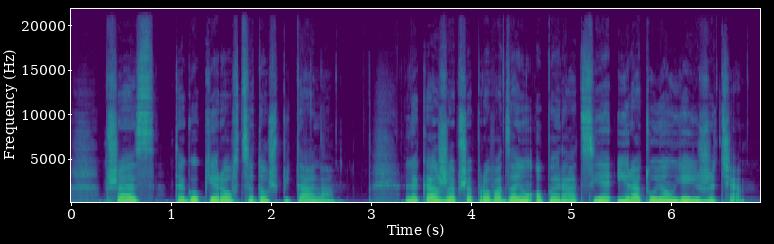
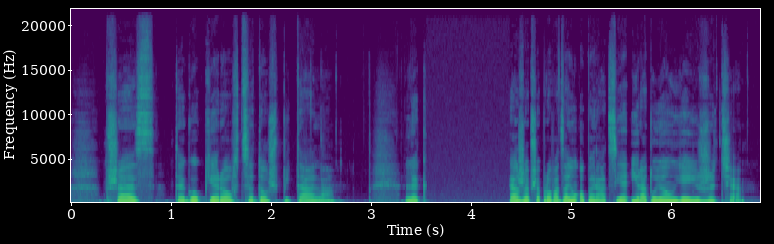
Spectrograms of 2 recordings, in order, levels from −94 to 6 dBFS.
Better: first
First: none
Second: audio freezing; at 3.5 s for 1 s

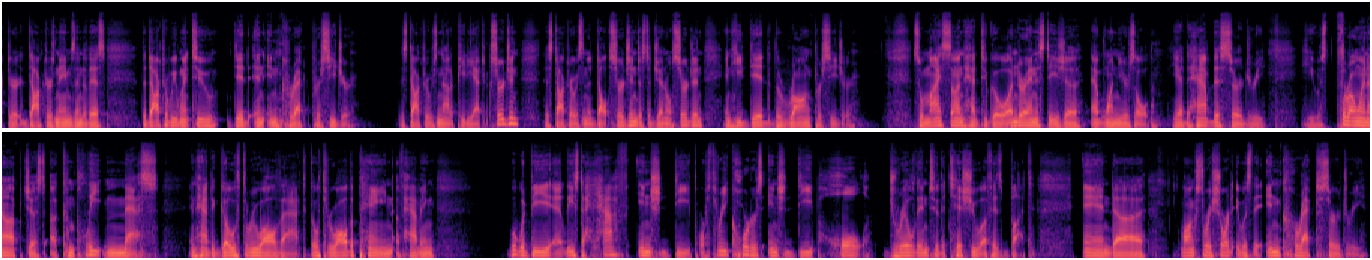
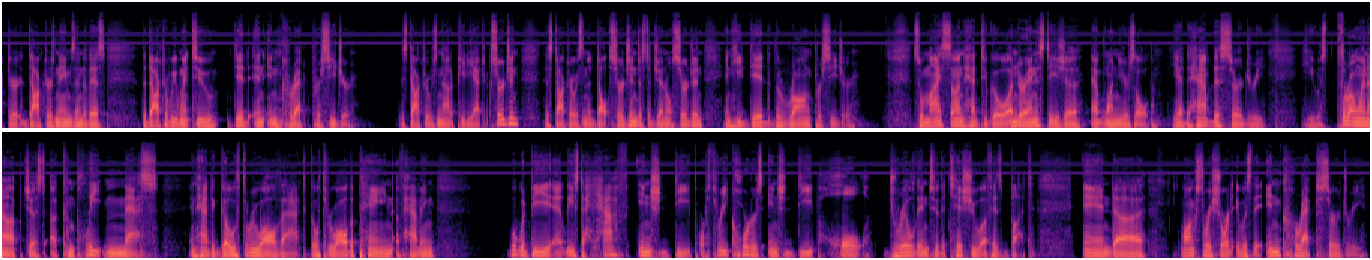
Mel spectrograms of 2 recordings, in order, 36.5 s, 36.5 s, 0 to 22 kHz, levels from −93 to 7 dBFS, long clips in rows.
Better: first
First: none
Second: high-pitched whine; faint; throughout; 5.5 kHz, 30 dB below the speech

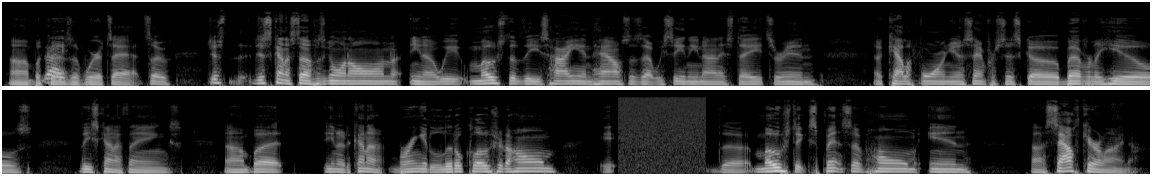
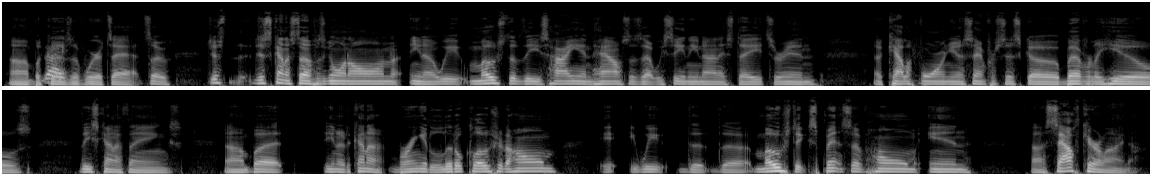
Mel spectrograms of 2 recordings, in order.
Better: second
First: audio cutting out; filled with static; at 18 s for 1 s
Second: none

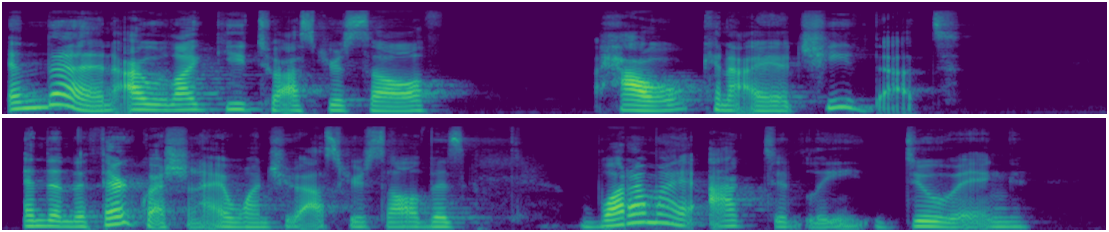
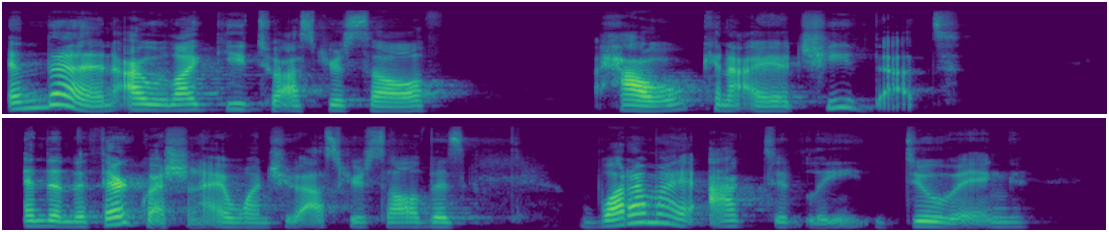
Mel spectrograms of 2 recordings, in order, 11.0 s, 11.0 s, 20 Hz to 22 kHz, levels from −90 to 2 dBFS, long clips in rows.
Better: first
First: none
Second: thin; somewhat; fading below 350 Hz

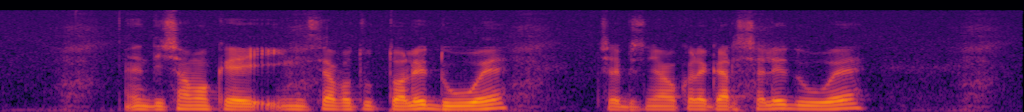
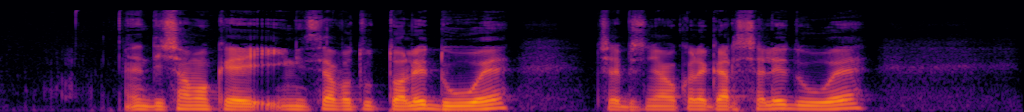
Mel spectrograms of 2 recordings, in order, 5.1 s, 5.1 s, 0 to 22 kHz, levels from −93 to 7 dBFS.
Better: second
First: hiss; faint; throughout; 25 dB below the speech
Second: none

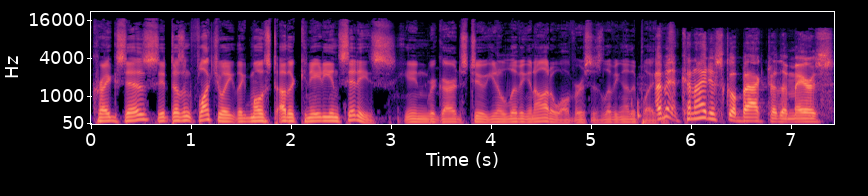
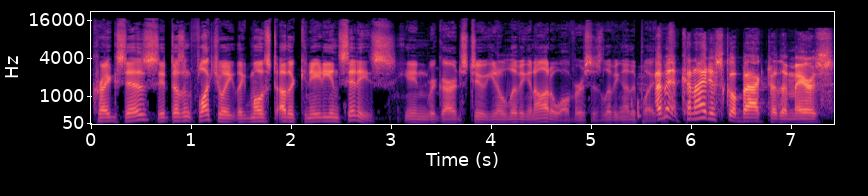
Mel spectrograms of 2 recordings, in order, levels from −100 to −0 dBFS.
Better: first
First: none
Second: thin; very; fading below 850 Hz

